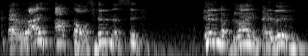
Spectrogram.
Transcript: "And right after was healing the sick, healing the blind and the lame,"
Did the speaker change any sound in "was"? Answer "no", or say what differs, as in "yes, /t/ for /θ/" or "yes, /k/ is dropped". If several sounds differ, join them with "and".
yes, /s/ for /z/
